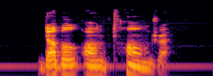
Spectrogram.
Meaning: A phrase that has two meanings, especially where one is innocent and literal, the other risqué, bawdy, or ironic; an innuendo
- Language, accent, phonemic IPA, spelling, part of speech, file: English, US, /dʌbəl ɑnˈtɑndrə/, double entendre, noun, En-us-double entendre.ogg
